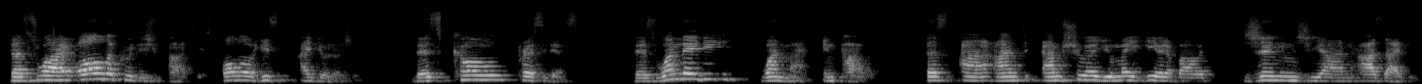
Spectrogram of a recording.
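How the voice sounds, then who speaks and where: A man's voice: high voice, measured pace. A man giving an academic lecture from slides, earnestly explaining each term one by one. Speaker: visiting lecturer. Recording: roomy echoey room.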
